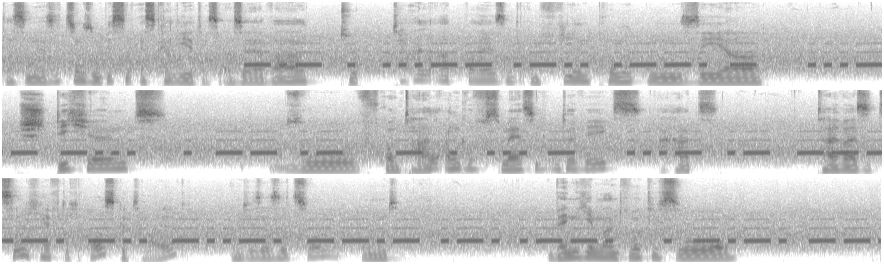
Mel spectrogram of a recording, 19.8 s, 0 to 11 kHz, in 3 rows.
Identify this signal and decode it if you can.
Morse code, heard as a keyed tone, hand-sent with a paddle, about 20 wpm, 750 Hz, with radio static, a narrow filter and speech in German. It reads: KE3LPT 3B EMA TEST VA9D/QRP …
